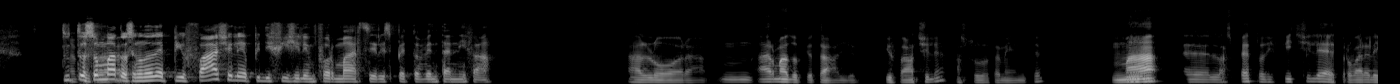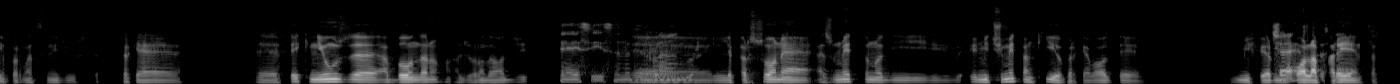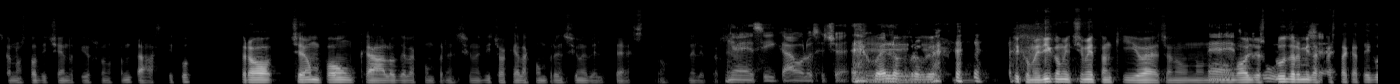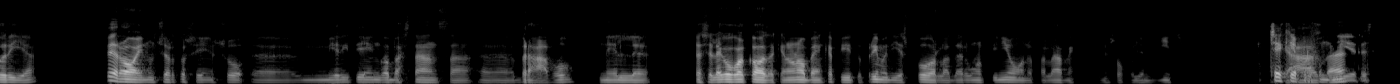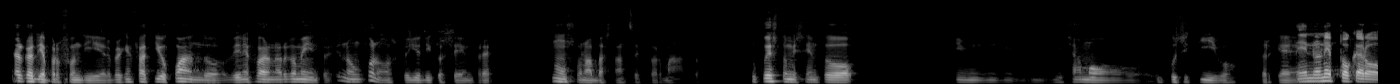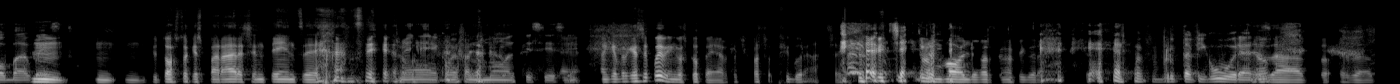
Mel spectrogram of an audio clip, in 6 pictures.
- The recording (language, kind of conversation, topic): Italian, unstructured, Qual è il tuo consiglio per chi vuole rimanere sempre informato?
- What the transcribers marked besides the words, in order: unintelligible speech; "cioè" said as "ceh"; chuckle; "cioè" said as "ceh"; "Ecco" said as "etcco"; "cioè" said as "ceh"; "Cerchi" said as "cecchi"; tapping; laughing while speaking: "a zero cerco"; laughing while speaking: "io qui io non voglio farci una figura"; laugh; laughing while speaking: "Cer"; chuckle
